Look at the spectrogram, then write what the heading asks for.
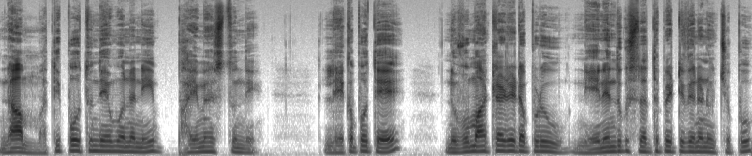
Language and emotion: Telugu, fearful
